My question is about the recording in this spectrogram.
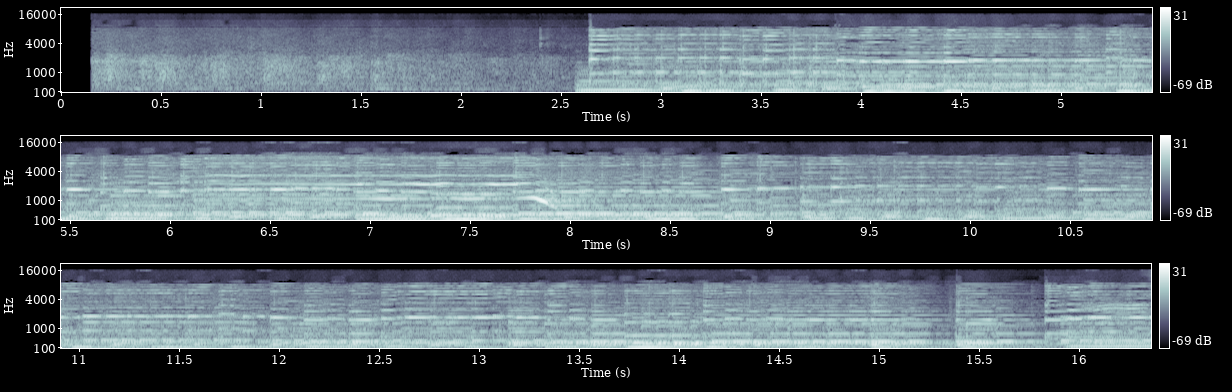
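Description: A tamburica ensemble playing: tremolo-plucked tamburicas over a plucked double bass (berde), starting abruptly about two and a half seconds in after a quiet opening.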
